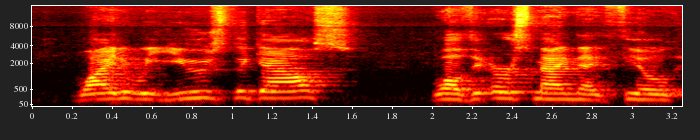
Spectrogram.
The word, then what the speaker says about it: Gauss: is the gas and I've always really clearly pronounce this word Gauss it was Carl Friedrich Gauss is last name not gauze and one Gauss is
